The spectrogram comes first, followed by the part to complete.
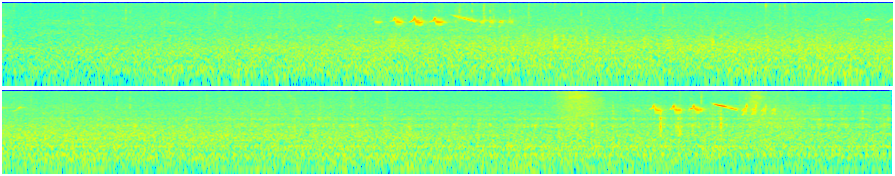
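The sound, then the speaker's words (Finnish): A male reed bunting sings in lakeside reeds, recorded by a birder: a few short, high chirping phrases, each a quick run of thin notes, spaced several seconds apart over a steady, rushing hiss of wind or water. “Joo, täällä kuullaan rytmejä tästä rantaruovikosta. Siellä on pajusirkku ja Tämä on just varmaan se sama koiras, joka jo aamulla meille hienon esityksen tarjoili.”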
